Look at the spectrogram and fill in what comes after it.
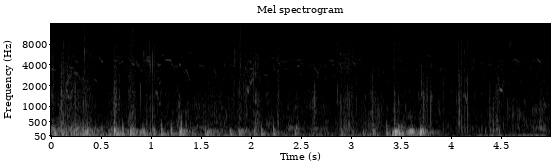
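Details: Summer morning in Mongolia with horses biting grass in the sun: dense low thudding and munching close by, clustered bursts of heavy chewing or hoof knocks, fading to quieter crunching near the end.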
